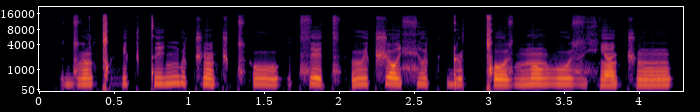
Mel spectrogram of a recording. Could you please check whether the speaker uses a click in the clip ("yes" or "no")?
yes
